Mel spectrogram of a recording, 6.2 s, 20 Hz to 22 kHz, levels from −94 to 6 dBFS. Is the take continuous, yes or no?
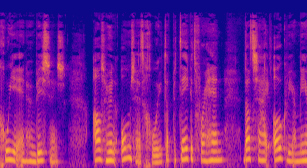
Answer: yes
